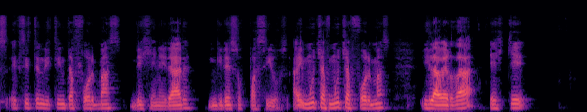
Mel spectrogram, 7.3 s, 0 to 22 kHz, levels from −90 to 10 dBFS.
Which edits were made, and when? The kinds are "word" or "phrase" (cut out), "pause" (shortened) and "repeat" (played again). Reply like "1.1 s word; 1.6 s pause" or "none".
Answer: 1.6 s pause; 2.5 s pause; 4.1 s repeat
